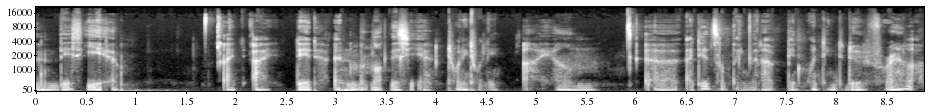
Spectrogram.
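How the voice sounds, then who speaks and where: Soft-spoken and very deep in pitch, a man with an Australian accent talks at a fairly slow pace in a monotone, flat way, with long, frequent pauses. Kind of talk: ASMR rambling vlog.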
